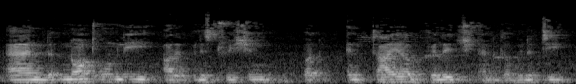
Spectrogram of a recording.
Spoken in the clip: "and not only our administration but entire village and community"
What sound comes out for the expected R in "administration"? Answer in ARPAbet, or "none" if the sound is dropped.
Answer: R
